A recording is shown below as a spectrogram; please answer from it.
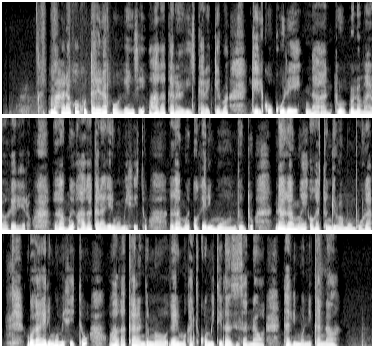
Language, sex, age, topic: Oshiwambo, male, 25-35, agriculture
